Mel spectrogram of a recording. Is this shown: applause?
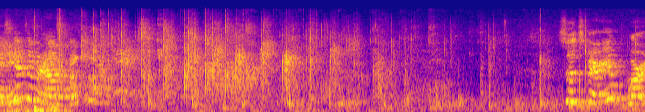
yes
